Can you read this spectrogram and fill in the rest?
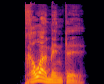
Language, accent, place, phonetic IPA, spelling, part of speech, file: German, Germany, Berlin, [ˈtʁaʊ̯ɐˌmɛntl̩], Trauermäntel, noun, De-Trauermäntel.ogg
- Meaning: nominative/accusative/genitive plural of Trauermantel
